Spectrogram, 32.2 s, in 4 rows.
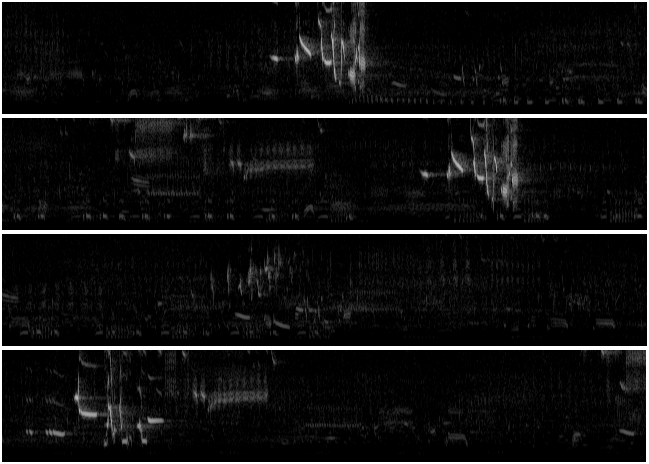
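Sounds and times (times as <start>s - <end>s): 
western meadowlark gurgling whistled song: 3.2s - 8.3s, 8.9s - 12.2s, 13.2s - 22.0s, 24.4s - 32.2s.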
